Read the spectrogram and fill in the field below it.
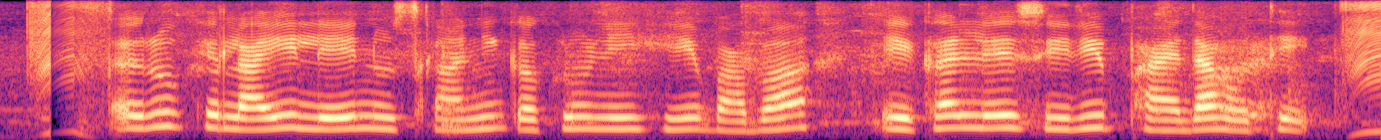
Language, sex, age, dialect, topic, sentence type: Chhattisgarhi, female, 25-30, Western/Budati/Khatahi, agriculture, statement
